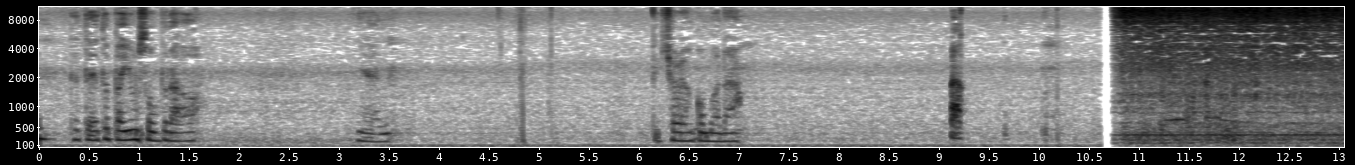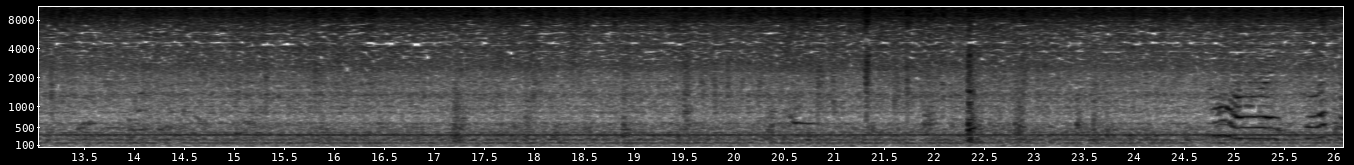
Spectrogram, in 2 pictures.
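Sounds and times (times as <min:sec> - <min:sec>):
food sizzling in hot oil: 0:10.8 - 0:26.0.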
